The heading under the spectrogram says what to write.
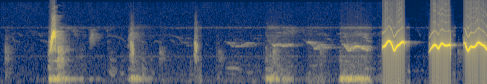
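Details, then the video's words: Highland decoy silver-eared mesia: a sharp click and soft knocks first, then three loud wavering whistled notes sung in fast succession at the end. "Chim Ngũ Sắc Mồi Hót Trên Vùng Cao Toj Siab Suab Noog Tsheeb Quaj"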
